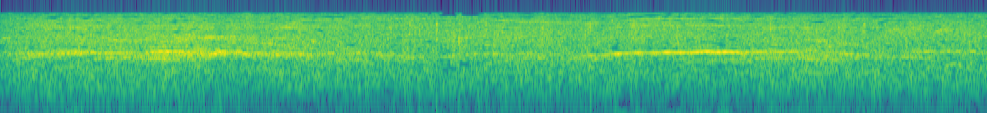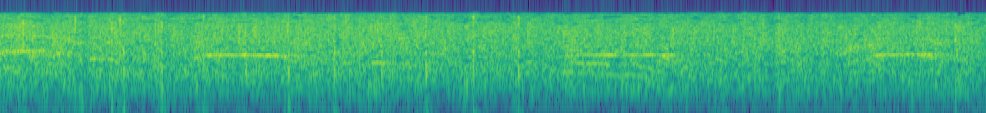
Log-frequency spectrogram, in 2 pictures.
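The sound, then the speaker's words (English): A sustained round of audience applause, meant to be played to Kevin Mitnick over the phone: dense steady clapping from a sizable crowd with a few scattered whoops and cheers, loud and continuous throughout with no speech over it. “Before I begin, I will be playing this for Kevin over the phone sometime this week, and the first thing I would like for him to hear would be a good round of applause from everybody.”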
